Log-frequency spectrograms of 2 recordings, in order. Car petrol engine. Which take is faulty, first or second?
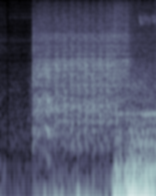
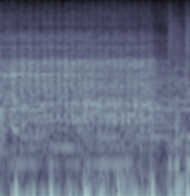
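second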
